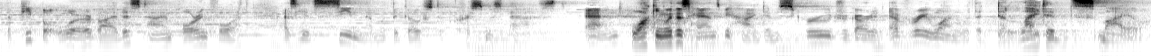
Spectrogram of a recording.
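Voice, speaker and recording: A man narrating a classic tale in a scripted, dramatic storybook style. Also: lowish voice. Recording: long hall reverb, music behind.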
